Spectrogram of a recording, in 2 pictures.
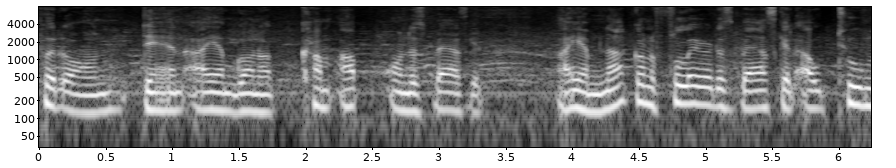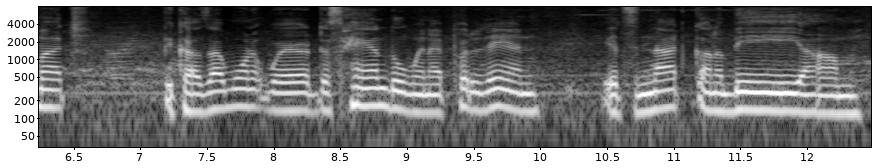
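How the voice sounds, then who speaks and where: This man talks at a fairly slow pace with fairly even intonation and very even loudness. Noticeable background noise sits behind him. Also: fairly high pitch for a man. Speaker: basket weaver. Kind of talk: tutorial. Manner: mumbling.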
